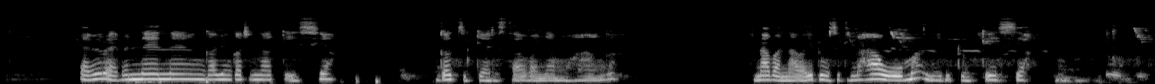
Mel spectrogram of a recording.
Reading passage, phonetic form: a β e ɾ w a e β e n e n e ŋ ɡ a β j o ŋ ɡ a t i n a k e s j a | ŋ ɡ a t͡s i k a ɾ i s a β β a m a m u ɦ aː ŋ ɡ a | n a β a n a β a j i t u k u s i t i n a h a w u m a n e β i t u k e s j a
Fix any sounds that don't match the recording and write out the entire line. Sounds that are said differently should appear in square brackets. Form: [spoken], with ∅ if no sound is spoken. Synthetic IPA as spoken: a β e ɾ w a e β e n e n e ŋ ɡ a β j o ŋ ɡ a t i n a k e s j a | ŋ ɡ a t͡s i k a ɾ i s a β β a [ɲ] a m u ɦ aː ŋ ɡ a | n a β a n a β a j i t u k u s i t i n a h a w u m a n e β i t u k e s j a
